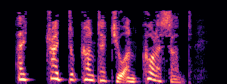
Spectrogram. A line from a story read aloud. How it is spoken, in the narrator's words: the black-eyed alien began in a weak voice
